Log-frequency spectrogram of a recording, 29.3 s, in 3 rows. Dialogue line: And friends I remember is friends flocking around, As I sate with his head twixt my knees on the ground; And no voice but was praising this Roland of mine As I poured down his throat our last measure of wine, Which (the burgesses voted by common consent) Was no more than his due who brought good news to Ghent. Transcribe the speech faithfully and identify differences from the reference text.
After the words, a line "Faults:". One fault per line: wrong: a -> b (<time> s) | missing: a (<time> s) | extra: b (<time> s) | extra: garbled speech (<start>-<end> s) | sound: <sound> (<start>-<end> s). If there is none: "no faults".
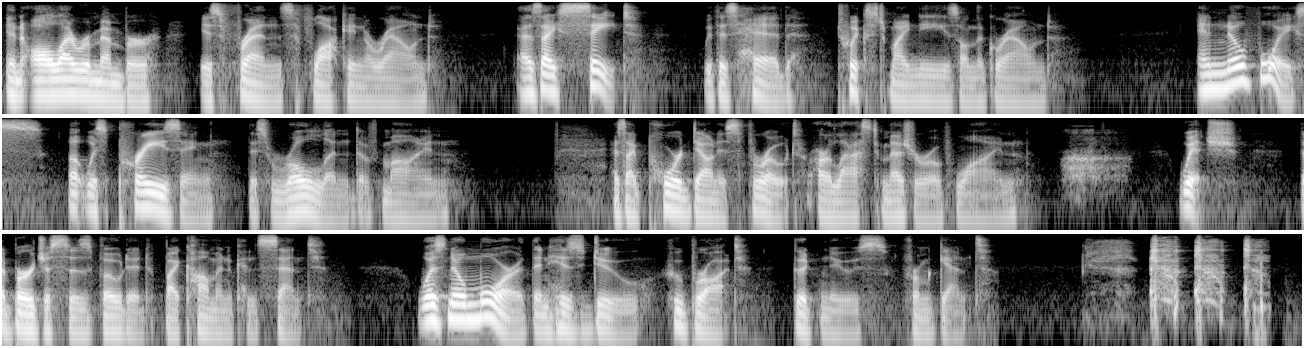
And all I remember is friends flocking around, As I sate with his head twixt my knees on the ground; And no voice but was praising this Roland of mine As I poured down his throat our last measure of wine, Which (the burgesses voted by common consent) Was no more than his due who brought good news from Ghent.
Faults:
wrong: friends -> all (0.1 s)
sound: sigh (17.7-18.3 s)
wrong: to -> from (26.3 s)
sound: cough (27.6-29.0 s)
